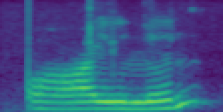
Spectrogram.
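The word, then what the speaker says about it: قائل: Qailun. Loon. That is, how do we spell it?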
